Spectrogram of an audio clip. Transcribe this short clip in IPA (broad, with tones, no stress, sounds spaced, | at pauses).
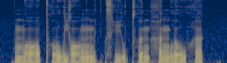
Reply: n̪ ɔː˨˧ pʰ o˨˧ w j ɔː˨˥ ŋ n̪ ɪ˧ k̚ t͡sʰ iː˨˩ w t̪ʰ ɵ˧ n h ɐ˥ ŋ l o˧ w h ɐ˨ k̚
